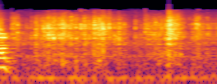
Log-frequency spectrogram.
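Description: Crinkly plastic packaging of a toy-car blind bag being handled and torn open: a dense run of small crackles and rustles, with a sharper crackle near the end.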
